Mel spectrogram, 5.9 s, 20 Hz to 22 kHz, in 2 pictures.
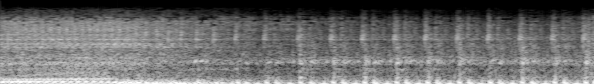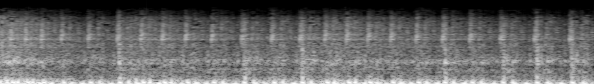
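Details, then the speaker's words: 1979 Yamaha XS750S after refitting the ignition advance mechanism: cranks, catches within a second, settles into steady even beat; starts clean and runs healthy, advance working. "So I'll give it a good test. The advanced system's working well. Put the plate back on, and it starts great."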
